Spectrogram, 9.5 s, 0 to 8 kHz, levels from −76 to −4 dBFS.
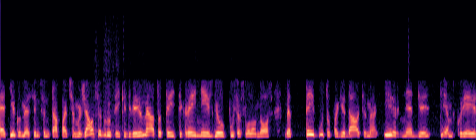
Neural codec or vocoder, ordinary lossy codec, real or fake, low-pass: none; Opus, 64 kbps; real; 7.2 kHz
